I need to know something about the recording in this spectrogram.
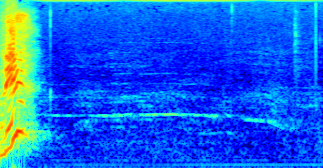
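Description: A woman's sharp exclamation rising steeply in pitch, cut off about a quarter second in, then near-silent room tone with a faint steady hum.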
